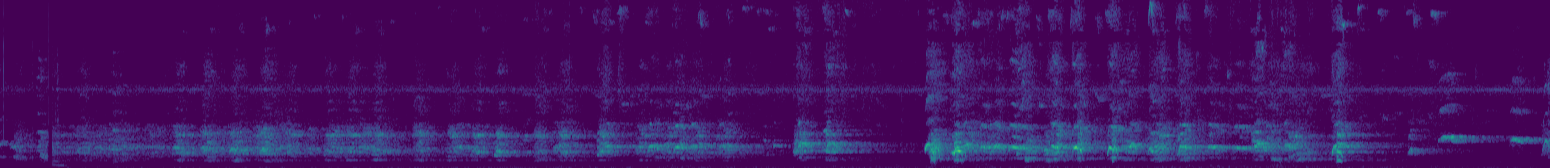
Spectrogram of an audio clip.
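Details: Hound pups in training run after coyotes inside a high-speed fox pen, building speed and endurance. Several dogs bay together in a dense overlapping chorus of yelping cries. A brief lull comes midway, then louder baying and a held, drawn-out howl near the end.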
